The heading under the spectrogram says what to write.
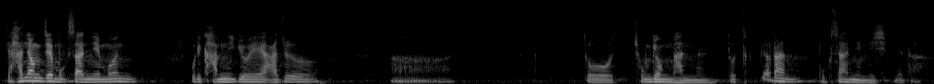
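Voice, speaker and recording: A man's voice: mid-range voice, measured pace. A man preaching a midweek sermon as pastor, telling a story earnestly and rising to emphatic peaks. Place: church sanctuary. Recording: reverberant church hall.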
